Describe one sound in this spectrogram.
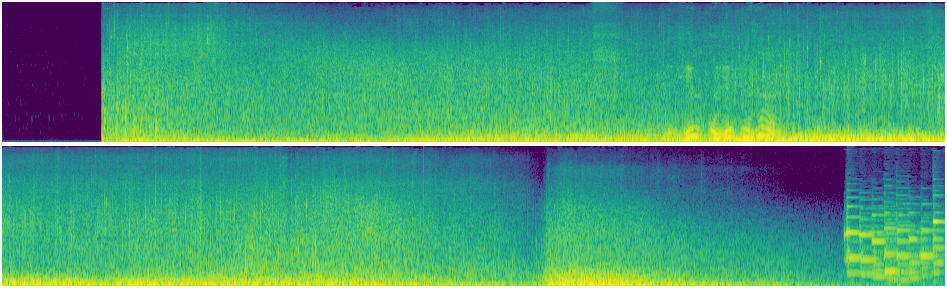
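A huge stone structure rises out of the ground with a deep, steady rumble.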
